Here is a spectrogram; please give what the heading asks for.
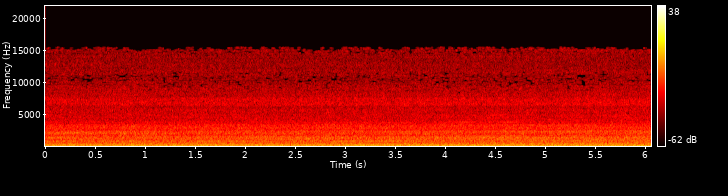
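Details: Isuzu Panther diesel just rebuilt with new liners, first start, still cold: steady clatter at an even idle, no knocks or misfires standing out. Running cold but healthy.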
